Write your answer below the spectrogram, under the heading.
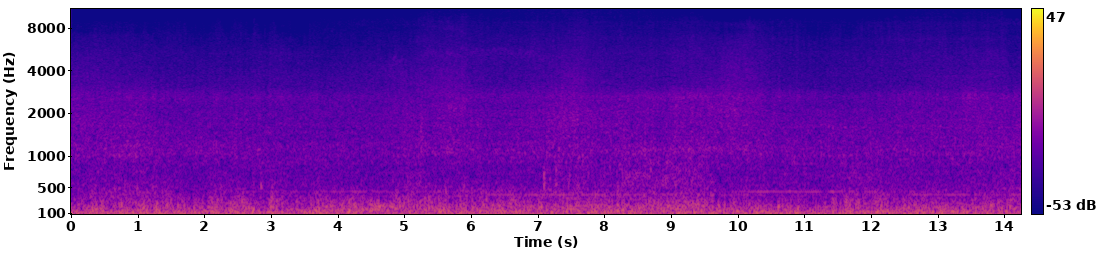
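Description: Wind buffeting the microphone over a steady rumble of road traffic.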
